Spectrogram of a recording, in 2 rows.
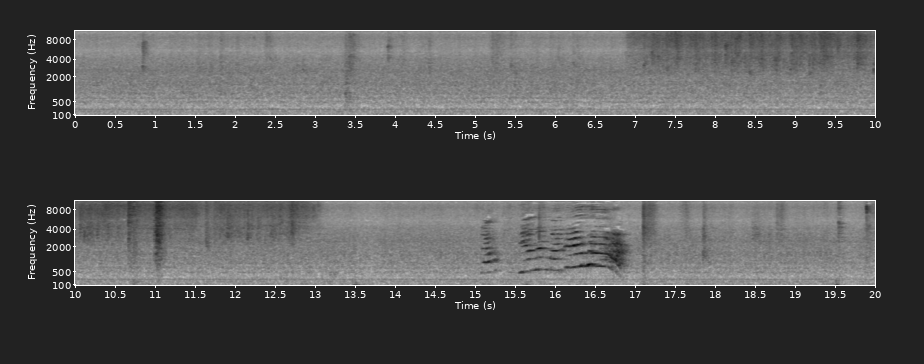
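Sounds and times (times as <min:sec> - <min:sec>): tap water running: 0:06.9 - 0:13.1.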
